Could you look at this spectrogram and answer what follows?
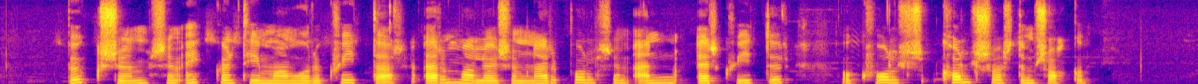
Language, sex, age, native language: Icelandic, female, 40-49, Icelandic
